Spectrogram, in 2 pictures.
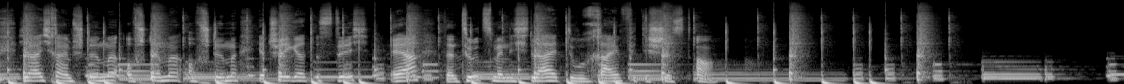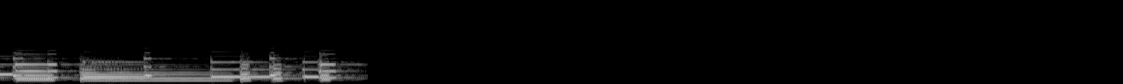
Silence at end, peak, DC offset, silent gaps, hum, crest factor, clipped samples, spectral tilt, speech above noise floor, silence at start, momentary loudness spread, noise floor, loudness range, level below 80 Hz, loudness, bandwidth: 7.85 s; 0 dBFS; under 0.1%; none; none; 20 dB; under 0.1%; -5 dB/octave; 31 dB; 0 s; 13 LU; -47 dBFS; 13 LU; -26 dBFS; -18 LUFS; 19 kHz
